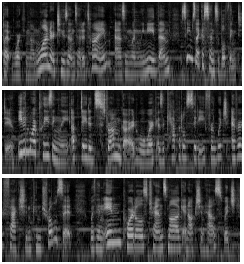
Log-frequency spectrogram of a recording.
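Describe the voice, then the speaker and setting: A woman co-hosting a gaming news show, wry and playfully emphatic, moving between narration and casual banter. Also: mid-range voice. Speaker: show co-host.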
